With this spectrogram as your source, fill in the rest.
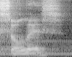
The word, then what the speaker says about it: soles: I don't mean to step on your toes, but calling them souls, is it pronounced like soles? Yeah.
